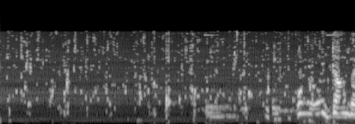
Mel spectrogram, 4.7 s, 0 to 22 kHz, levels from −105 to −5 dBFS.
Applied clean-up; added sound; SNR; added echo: classical method spectral subtraction.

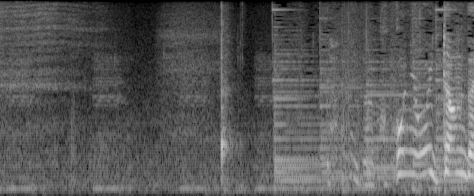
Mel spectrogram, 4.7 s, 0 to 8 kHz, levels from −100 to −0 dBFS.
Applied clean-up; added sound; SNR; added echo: none; none; none; none.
